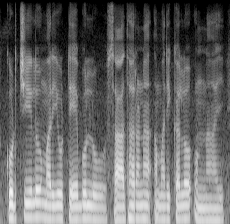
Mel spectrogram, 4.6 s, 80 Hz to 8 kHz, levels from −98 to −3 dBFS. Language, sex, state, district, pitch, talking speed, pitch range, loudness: Telugu, male, Telangana, Hyderabad, 125 Hz, 80 wpm, 120-130 Hz, -17 LUFS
